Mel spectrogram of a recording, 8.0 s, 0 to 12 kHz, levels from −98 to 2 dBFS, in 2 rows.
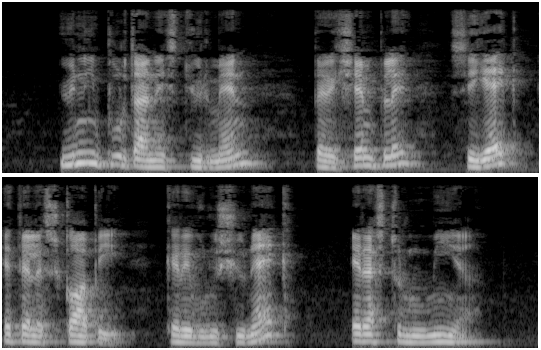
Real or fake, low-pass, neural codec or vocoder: real; 9.9 kHz; none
